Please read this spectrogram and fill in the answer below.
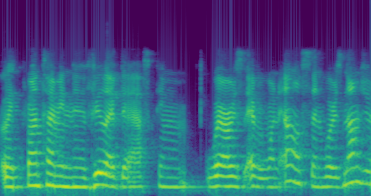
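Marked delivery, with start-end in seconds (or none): none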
